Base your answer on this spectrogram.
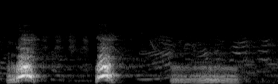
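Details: Labrador Retriever female defending her territory in a Tehri Garhwal village, Uttarakhand: two sharp, loud barks close together, followed by a lower, drawn-out rumbling sound.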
